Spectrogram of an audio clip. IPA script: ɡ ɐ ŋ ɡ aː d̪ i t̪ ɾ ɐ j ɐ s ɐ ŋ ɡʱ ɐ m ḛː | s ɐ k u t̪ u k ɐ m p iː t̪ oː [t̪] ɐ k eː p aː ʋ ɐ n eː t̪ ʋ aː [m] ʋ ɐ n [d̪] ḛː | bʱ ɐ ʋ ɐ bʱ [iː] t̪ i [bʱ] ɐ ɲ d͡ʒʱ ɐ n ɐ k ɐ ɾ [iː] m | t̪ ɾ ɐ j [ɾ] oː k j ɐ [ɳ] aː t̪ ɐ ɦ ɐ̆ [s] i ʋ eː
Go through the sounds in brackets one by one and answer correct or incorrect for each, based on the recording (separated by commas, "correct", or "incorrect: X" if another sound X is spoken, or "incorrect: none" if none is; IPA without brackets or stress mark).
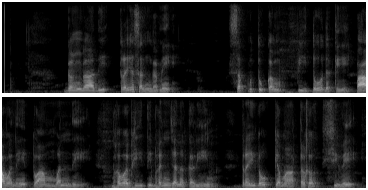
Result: incorrect: d̪, correct, correct, correct, correct, correct, incorrect: l, incorrect: m, incorrect: ʃ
